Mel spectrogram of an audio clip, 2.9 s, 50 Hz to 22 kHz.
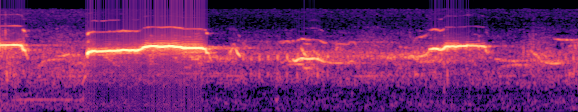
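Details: A bald eagle at the Decorah North nest on 6 May 2022, caught on a live nest camera during a fish feeding of the chicks by the male before the female arrives. A clear, high, sustained whistle, then softer, wavering squeaks.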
